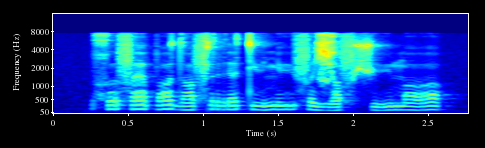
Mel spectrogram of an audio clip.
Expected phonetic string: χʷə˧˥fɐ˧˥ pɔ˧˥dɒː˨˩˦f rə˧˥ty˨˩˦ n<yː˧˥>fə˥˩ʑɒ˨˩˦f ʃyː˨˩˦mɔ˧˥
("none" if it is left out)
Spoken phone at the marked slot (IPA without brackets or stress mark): yː˧˥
